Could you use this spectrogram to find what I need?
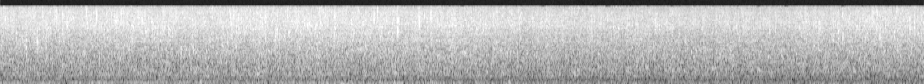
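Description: Steady rain falls as a soft, even hiss with no let-up for seven seconds. It is used for a sleep meditation, and no voices or other sounds break through.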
